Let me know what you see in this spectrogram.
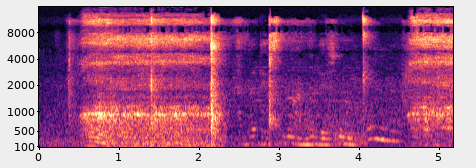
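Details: Loud, rough snoring with snorting breaths from a sleeping husband, several cycles in a few seconds, in a small quiet room; heavy snoring.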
